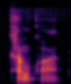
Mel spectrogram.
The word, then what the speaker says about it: kumquat: Because if I say kumquat, so you can hear that first K is strong because it's at the start of a stressed syllable. That's the strong K. K. The second K sound, which is spelled with the Q here, is at the start of an unstressed syllable, so it's not going to be strong. Quat, kumquat, quat.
